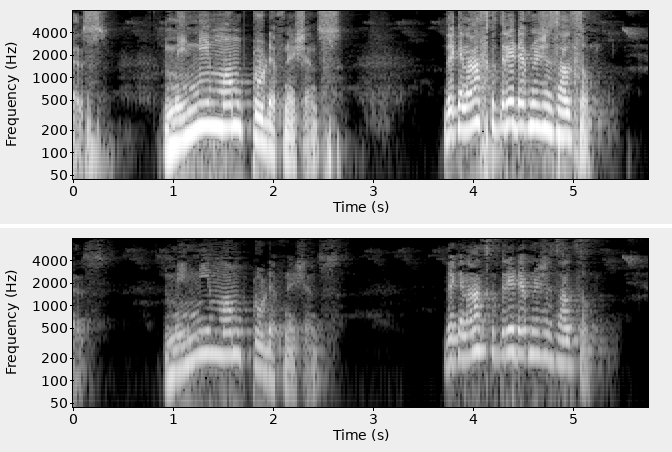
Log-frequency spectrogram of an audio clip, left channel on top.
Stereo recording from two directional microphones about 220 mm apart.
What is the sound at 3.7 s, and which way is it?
Speech, 45° left (ahead or behind).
